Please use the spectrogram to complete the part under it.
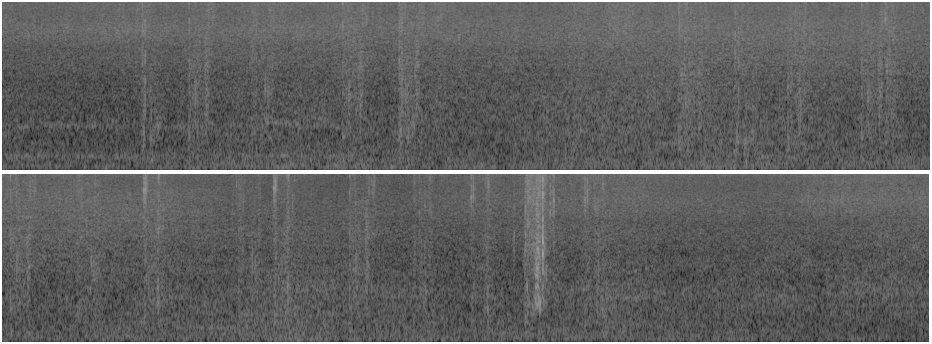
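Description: Footsteps crunch over grass and loose ground.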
